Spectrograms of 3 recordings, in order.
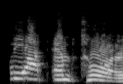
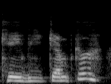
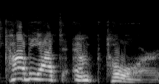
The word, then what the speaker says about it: caveat emptor: caveat emptor is how it's pronounced. It's not kvter. It's caveat emptor.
